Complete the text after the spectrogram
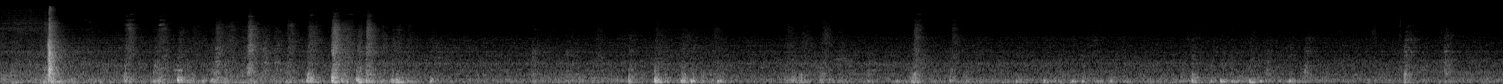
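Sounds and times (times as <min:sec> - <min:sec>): wheels clacking over rail joints: 0:00.0 - 0:04.5
train running rumble: 0:00.0 - 0:15.0.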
